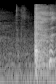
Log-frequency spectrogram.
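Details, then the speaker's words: Cough from a woman describing whole-body coughing so hard she feels it could bring up blood and that it hurts: one harsh cough burst trailing into a brief second effort. "이렇게 기침하다가 이거 여기 이렇게 내가 여기 보면은 막 피 피 있을 거 같아 그 약간 온몸을 다해서 기침을 하는 느낌이야"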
